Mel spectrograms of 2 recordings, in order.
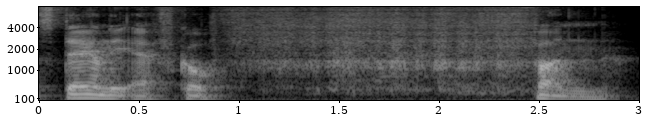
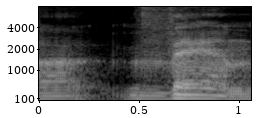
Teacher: F is known as an unvoiced consonant because your voice isn't active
